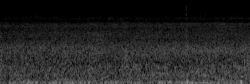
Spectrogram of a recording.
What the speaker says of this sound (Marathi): हा पाण्याचा ओढा आहे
